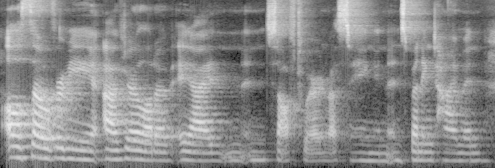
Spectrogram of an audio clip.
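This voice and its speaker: Woman, 30s, from Bulgaria, gravelly, chatty and rambling, echoey room. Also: low-pitched, little pitch movement, a little fast. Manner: chatty, rambling, many "like" fillers. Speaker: venture investor guest. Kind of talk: casual interview chat.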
